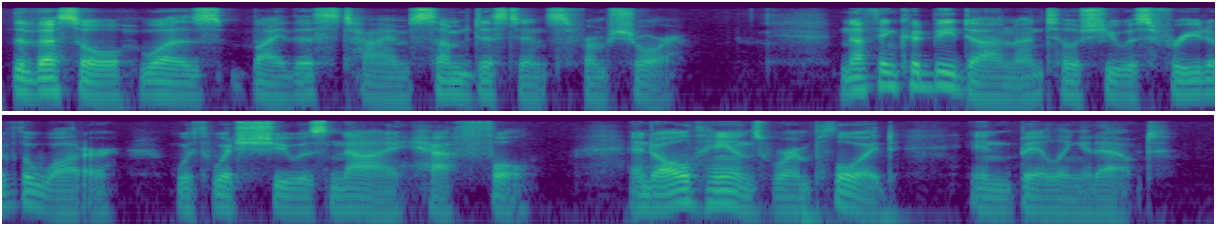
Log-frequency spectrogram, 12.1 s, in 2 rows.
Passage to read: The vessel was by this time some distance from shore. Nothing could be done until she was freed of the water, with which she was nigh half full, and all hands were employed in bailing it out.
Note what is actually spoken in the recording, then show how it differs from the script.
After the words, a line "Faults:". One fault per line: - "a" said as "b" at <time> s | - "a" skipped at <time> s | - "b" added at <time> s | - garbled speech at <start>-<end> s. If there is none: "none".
The vessel was by this time some distance from shore. Nothing could be done until she was freed of the water, with which she was nigh half full, and all hands were employed in bailing it out.
Faults:
none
